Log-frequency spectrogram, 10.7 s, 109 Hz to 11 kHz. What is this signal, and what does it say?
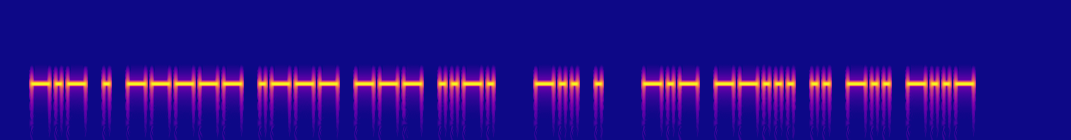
Morse code, heard as a keyed tone, about 20 wpm, 700 Hz. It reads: KE0JOF DE K7IDX
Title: USA Callsign DE Callsign 20wpm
